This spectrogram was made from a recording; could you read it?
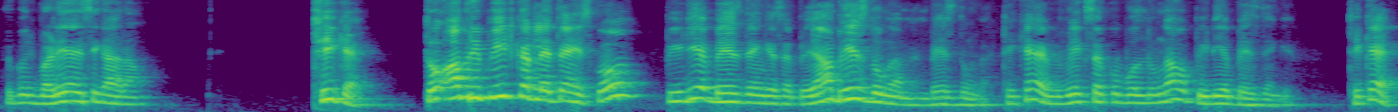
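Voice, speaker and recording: Energetic male trainer on a video call. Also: sits high, a little fast. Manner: energetic call-and-response, keeps checking in with "okay?"; playful teasing of participants. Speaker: sales trainer. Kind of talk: interactive online training session.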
